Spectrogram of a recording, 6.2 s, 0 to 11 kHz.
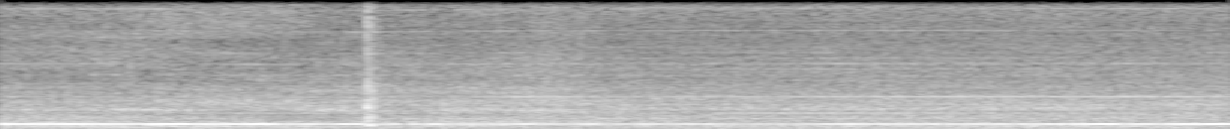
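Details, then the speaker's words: Curb-find old Bissell PowerForce Bagless 6594 upright vacuum, first switch-on before refurbishing; steady hum with fan whistle, no rattle or scrape, bearings okay, fan balanced, no buzzing: worn but serviceable motor, fan to be checked for gunk. "Okay, so motor's not, it doesn't sound brand new or anything, but for a old bagless Bissell motor, that is perfectly passable. So I will open it up to the motor, probably, and see if there's anything gunked up in the fan. The bearings sound okay. The fan isn't off balance."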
